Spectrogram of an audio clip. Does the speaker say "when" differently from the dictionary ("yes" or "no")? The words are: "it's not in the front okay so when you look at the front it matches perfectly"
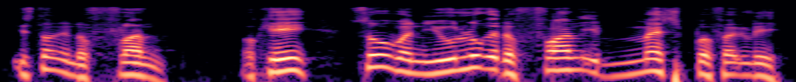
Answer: no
